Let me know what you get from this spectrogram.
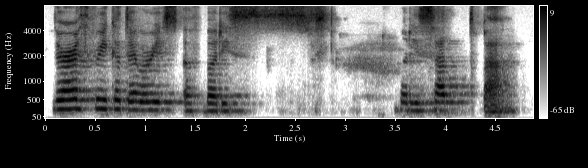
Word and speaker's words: bodhisattva: Sravaka Buddha, Pratika Buddha, and the real how do you pronounce that? – Bodhisattva. Bodhisattva. I always say bodhisattva. – Bodhisattva. – But I don't know where you get the D.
